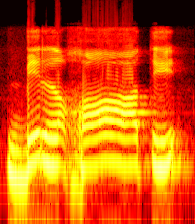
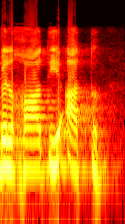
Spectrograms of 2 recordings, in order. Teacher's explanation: جب وقف کریں گے تو تا کو ہا سے بدل دیں گے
